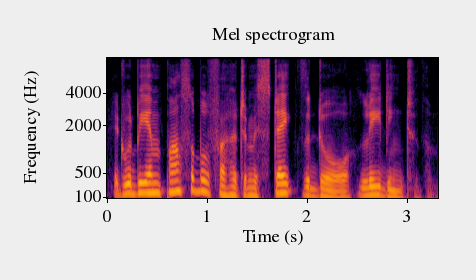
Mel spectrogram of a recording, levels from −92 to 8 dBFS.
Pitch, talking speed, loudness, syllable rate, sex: 125 Hz, 235 wpm, -18 LUFS, 6.1 syllables/s, male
